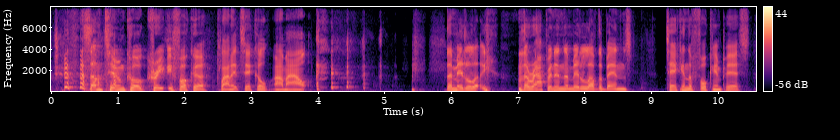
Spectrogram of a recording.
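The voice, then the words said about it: Manchester-accented impression of another person. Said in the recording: “Like in Manchester language ... my Liam Gallagher impression”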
